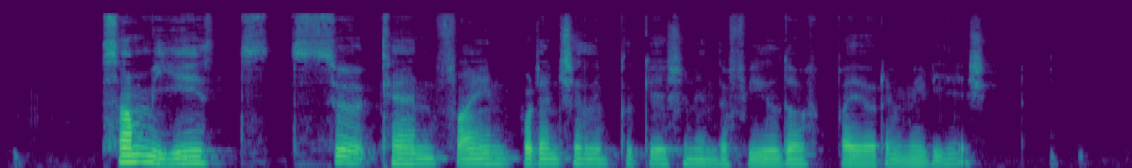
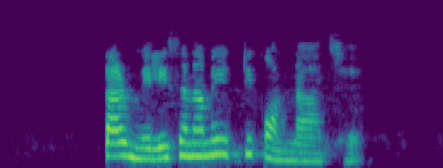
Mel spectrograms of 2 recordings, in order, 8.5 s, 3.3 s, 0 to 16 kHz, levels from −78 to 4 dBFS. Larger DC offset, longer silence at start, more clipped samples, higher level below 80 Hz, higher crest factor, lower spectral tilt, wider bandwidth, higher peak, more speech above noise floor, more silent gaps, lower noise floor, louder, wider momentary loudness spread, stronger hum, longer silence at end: neither; about the same, 0.75 s vs 0.8 s; neither; first, -56 dBFS vs -64 dBFS; first, 24 dB vs 18 dB; about the same, -6.5 dB/octave vs -6 dB/octave; first, 11.5 kHz vs 6.6 kHz; about the same, -2 dBFS vs -2 dBFS; second, 46 dB vs 58 dB; neither; second, -70 dBFS vs -75 dBFS; second, -25 LUFS vs -17 LUFS; second, 15 LU vs 20 LU; neither; first, 1.1 s vs 0.65 s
